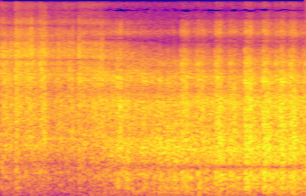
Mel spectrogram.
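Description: A toy blaster fires in rapid bursts.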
